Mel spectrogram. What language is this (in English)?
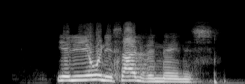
Kabyle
